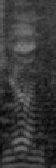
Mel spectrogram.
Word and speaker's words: Jung: they're they're third baseman young it's spelled Jung j-u-n-g but it's pronounced young uh man this guy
